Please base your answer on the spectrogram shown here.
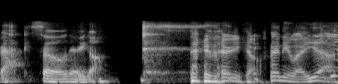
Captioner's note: laugh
